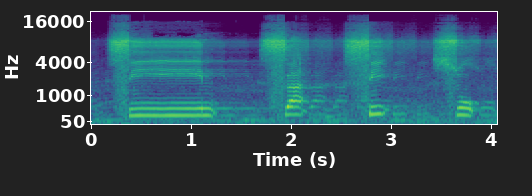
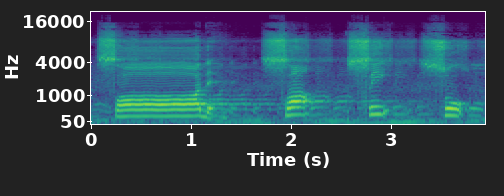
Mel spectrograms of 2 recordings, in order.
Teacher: سین کی آواز باریک ہوتی ہے، سین س سی سو، اور صاد کی آواز موٹی ہوتی ہے، صاد ص سی سو۔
